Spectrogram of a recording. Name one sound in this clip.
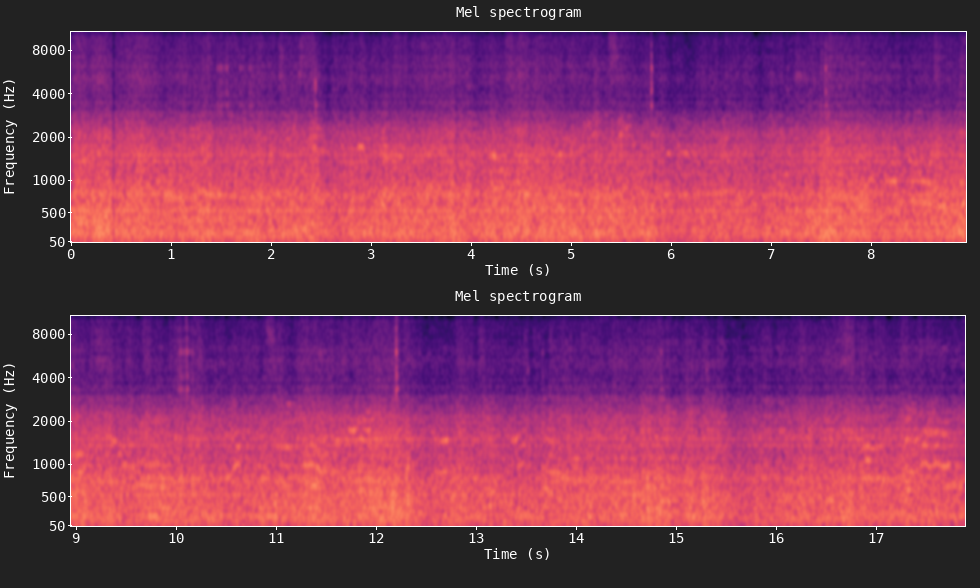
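Tyres roar steadily on a highway.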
